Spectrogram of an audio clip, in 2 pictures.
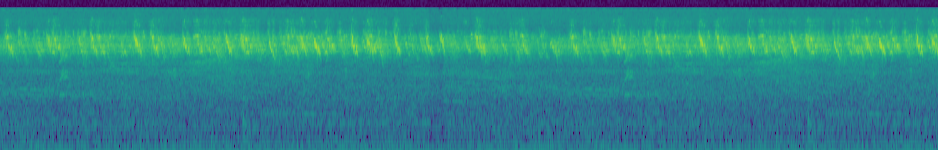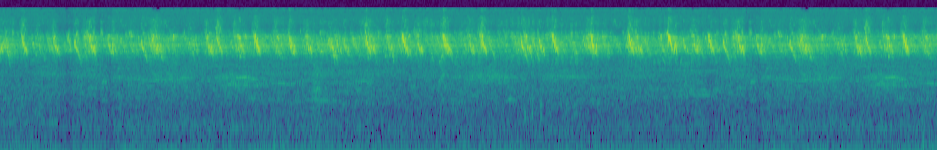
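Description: Many small birds chirping continuously in a dense, high-pitched chorus, with a faint low hum underneath.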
